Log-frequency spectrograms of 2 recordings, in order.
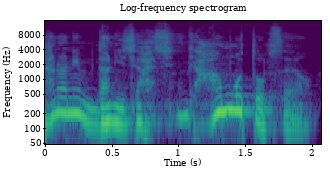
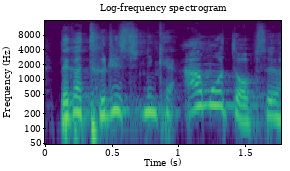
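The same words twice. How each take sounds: First: Said in the usual way. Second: Crying out louder. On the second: Retold or imitated. Confessing helplessness to God.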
